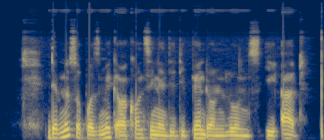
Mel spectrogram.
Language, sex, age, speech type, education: Nigerian Pidgin, male, 30-45, spontaneous, tertiary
